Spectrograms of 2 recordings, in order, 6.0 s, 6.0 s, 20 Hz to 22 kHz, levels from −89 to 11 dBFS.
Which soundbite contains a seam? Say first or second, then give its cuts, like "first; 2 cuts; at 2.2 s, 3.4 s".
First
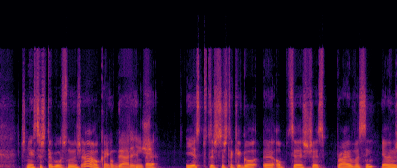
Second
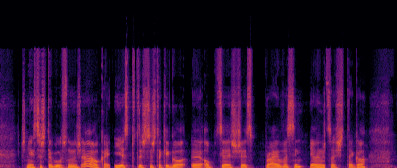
second; 2 cuts; at 1.6 s, 4.9 s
